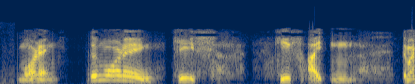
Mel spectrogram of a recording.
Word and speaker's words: Iton: Ado Keith Eon morning good morning Keith Keith Eon am I pronouncing your name right you pronounced it absolutely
